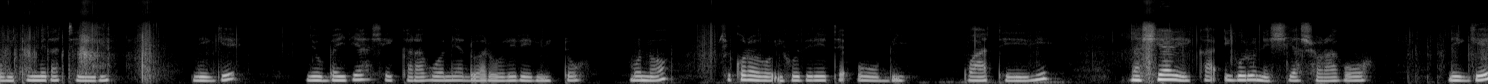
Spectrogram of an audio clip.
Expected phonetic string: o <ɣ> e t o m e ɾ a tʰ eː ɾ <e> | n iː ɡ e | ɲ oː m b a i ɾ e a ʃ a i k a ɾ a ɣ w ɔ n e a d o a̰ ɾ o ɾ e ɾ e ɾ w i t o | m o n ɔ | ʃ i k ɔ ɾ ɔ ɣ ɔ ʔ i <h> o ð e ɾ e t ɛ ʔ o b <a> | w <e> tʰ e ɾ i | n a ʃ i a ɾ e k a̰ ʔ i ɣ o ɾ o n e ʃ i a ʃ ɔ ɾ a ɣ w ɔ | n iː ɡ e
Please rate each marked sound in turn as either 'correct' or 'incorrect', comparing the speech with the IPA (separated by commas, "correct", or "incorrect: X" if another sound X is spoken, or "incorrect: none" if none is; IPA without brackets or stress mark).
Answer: correct, incorrect: i, correct, incorrect: i, incorrect: a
